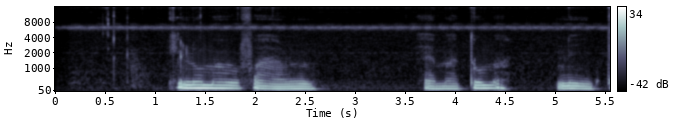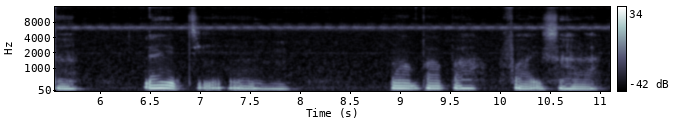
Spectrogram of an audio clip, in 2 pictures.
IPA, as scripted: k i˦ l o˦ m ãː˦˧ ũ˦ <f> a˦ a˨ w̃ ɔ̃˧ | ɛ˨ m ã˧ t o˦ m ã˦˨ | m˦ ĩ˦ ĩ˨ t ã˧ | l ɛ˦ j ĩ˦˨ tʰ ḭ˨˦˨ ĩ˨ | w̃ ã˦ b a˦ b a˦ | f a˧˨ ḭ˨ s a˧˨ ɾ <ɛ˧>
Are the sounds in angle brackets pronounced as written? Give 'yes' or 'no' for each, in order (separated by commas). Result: yes, no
